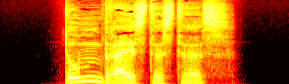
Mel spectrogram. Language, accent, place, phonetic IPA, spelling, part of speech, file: German, Germany, Berlin, [ˈdʊmˌdʁaɪ̯stəstəs], dummdreistestes, adjective, De-dummdreistestes.ogg
- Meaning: strong/mixed nominative/accusative neuter singular superlative degree of dummdreist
